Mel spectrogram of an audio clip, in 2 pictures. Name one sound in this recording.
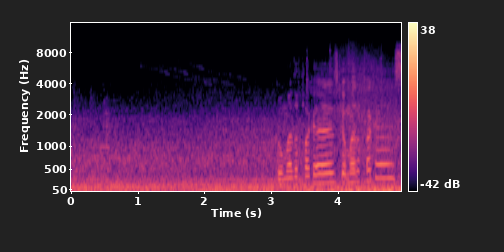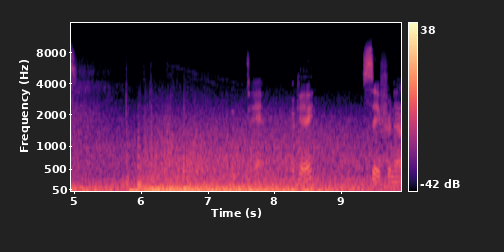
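Explosions and gunfire boom from a battle.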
